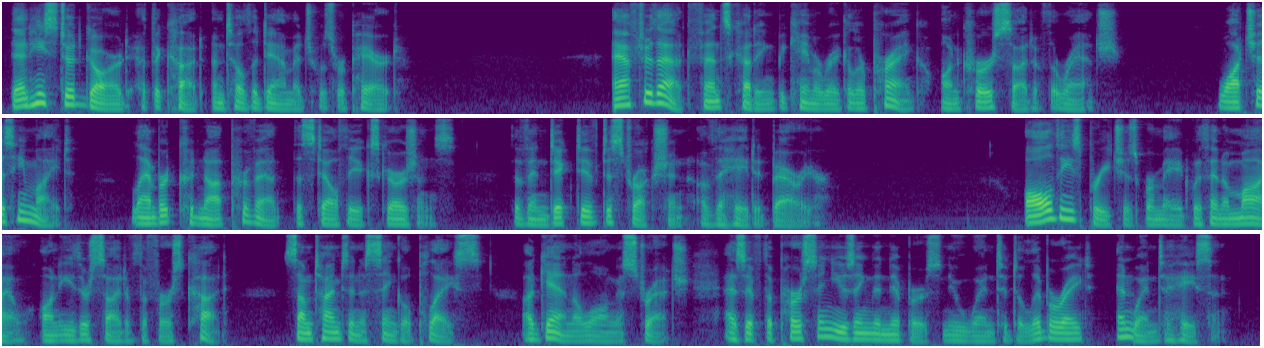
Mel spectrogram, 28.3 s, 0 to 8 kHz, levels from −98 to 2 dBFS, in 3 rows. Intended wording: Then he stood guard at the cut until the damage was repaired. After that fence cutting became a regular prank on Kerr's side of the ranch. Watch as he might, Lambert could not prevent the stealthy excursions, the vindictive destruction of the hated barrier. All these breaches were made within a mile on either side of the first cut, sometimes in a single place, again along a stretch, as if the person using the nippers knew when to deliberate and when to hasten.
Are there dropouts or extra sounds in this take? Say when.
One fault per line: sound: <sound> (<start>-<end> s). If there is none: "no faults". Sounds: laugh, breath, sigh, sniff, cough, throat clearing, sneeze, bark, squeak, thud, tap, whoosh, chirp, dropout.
no faults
